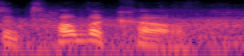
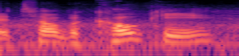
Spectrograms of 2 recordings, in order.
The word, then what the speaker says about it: Etobicoke: top it is pronounced etobicoke or you could say a tobacco key if you want everyone to instantly recognize you as someone who's not from around toronto i think it was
